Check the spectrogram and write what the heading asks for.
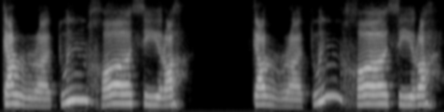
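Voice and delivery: خاسرة stretched slowly each time; slow tajweed chant; Quranic recitation demo. Shown as a demonstration. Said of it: "مثلًا كلمة".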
